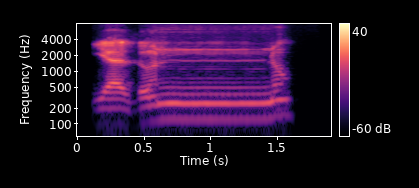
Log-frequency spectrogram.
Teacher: नून पर 2 सेकंड का गुन्ना होगा जब वक्फ नहीं होगा। यदुन्नु, जब वक्फ पढ़ेंगे यदुन।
